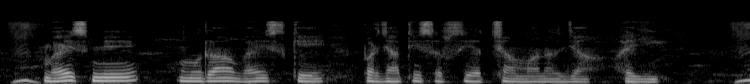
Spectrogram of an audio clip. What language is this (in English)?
Magahi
